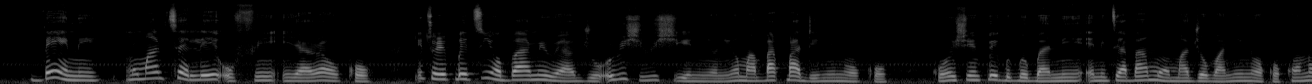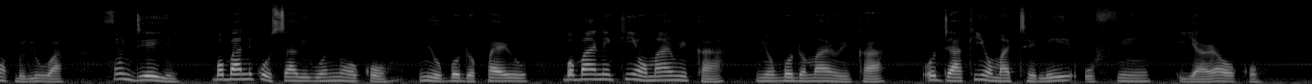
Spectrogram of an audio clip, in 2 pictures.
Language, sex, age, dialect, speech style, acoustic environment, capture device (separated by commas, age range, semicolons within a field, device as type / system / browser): Yoruba, female, 25-34, Nigeria - Lagos Yoruba, relaxed, silence, mobile / macOS / Safari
